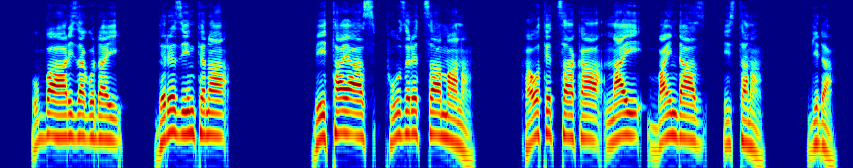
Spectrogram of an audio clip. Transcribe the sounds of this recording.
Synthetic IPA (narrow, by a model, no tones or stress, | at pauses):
ʔʊbːaːhɐɾɪzɐɡɔd̪ɐj | d̪ɛɾɛzɪnt̪ːɛnɐ | biːt̪ːɐjɐːspʰuːzɛɾɛt͡sːaːmaːnɐ̰ | kɐwɔt̪ɛt͡sːaːkɐnɐjbɐjnd̪aːz | ɪst̪ːɐnɐ̰ | ɡɪd̪ɐ̰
